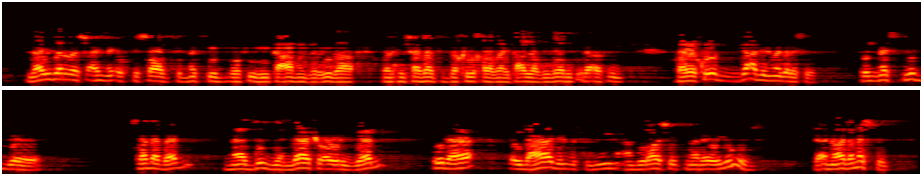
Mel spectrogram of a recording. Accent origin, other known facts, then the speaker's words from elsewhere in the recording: Damascus, Damascus Governorate, Syria; كان عندنا في دمشق مروج موقوفة برعاية الخيل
